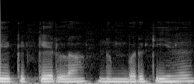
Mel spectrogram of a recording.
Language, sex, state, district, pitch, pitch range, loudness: Hindi, male, Chhattisgarh, Kabirdham, 130 Hz, 130-135 Hz, -16 LUFS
